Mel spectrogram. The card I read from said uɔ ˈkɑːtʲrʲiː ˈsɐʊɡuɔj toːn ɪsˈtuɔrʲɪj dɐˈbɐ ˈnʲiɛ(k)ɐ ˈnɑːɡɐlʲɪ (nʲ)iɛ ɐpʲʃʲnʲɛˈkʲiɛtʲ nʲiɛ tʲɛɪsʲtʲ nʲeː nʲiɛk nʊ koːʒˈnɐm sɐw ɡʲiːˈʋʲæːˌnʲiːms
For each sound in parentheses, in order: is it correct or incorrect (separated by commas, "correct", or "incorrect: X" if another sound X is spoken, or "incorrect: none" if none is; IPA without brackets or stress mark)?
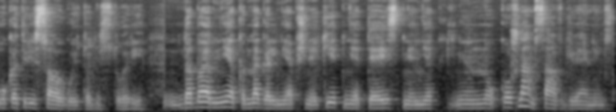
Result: correct, correct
